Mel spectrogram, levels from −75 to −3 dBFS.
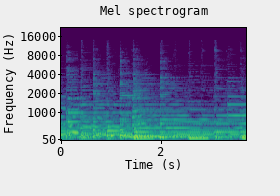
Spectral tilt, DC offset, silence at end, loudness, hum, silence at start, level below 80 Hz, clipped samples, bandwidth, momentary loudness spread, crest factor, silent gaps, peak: -8 dB/octave; under 0.1%; 0 s; -24 LUFS; none; 0 s; -32 dBFS; under 0.1%; 14 kHz; 6 LU; 14 dB; none; -8 dBFS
